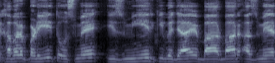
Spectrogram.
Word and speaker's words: ازمیر: لیے عرض ہے کہ یہ نام ازمیر یا ازمیر نہیں ہے، ازمیر ہے۔ اس کی اسپیلنگ دیکھ لیتے،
